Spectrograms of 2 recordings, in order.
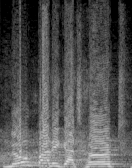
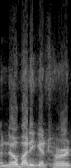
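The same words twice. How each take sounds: First: Laughing. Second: Said in the usual way. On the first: Real, not acted. Crash video just shown, audience laughing.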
